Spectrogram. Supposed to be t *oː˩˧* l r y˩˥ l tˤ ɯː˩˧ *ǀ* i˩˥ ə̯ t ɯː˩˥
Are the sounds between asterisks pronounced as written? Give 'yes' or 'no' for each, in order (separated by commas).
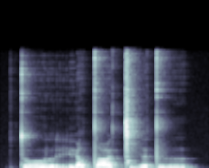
yes, yes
